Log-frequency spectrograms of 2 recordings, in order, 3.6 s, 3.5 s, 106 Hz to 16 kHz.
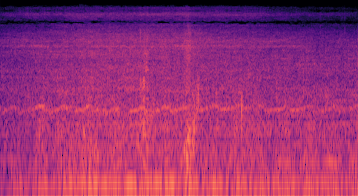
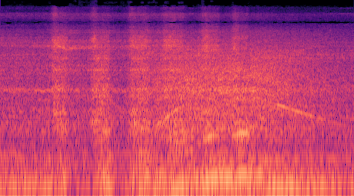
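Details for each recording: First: Pontiac Firebird Formula V8 first started after sitting 21+ years, with fresh plugs and oil, idling and not taking throttle: rough idle with a thin steady whistle, a massive vacuum leak as the carburetor is coming apart. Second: Field-find Pontiac Firebird Formula carbureted V8, revived after 21+ years sitting with fresh plugs, idling a little high with linkages fixed, warming up: picks up cleanly on repeated throttle blips without stumble, burning junk out of the exhaust.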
